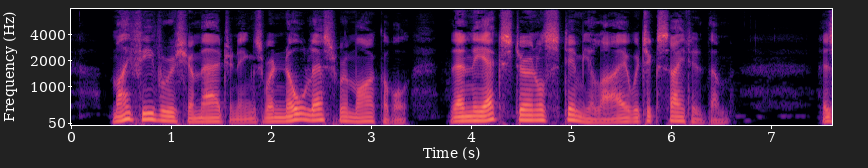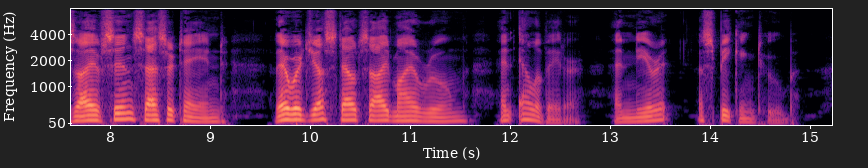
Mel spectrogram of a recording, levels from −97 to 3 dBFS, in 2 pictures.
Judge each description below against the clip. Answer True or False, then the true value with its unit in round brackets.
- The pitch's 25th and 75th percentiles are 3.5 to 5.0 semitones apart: False (5.5 semitones)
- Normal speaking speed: False (130 wpm)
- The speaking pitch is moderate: False (115 Hz)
